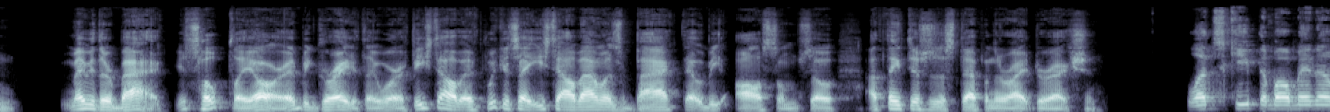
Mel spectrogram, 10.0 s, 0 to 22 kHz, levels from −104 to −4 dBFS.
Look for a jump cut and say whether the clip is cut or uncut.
uncut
